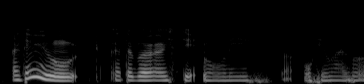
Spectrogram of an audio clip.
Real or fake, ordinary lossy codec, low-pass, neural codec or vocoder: real; none; 5.4 kHz; none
